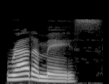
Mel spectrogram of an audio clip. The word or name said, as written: radamés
